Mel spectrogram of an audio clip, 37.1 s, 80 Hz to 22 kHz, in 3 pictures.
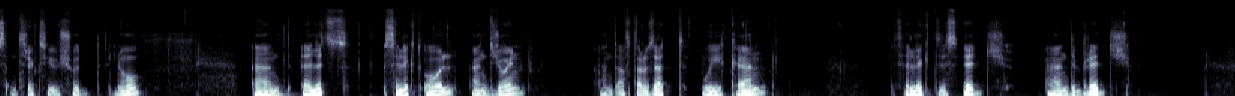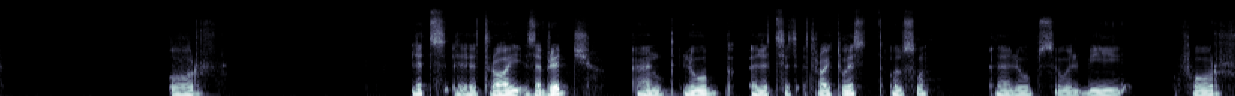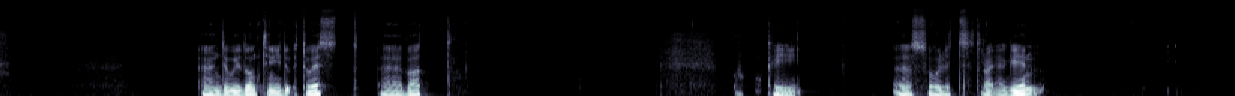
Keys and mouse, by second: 0.0 ctrl+middle drag, 0.5-2.2 middle drag, 2.8 Tab, 3.1 alt+middle click, 3.6 Tab, 4.2 a, 5.1 ctrl+j, 5.5 Tab, 6.1 alt+shift+middle click, 6.6 alt+middle click, 7.0 z, 7.4 alt+middle click, 7.8 ctrl+middle click, 8.2 alt+shift+middle click, 8.5 ctrl+middle click, 9.2 2, 9.5 click, 9.9 shift+click, 10.4-11.2 alt+middle drag, 14.4-16.0 middle drag, 16.6-17.7 drag, 21.0-28.1 drag, 28.5 alt+middle click, 30.0-31.2 drag, 31.6-33.0 alt+middle drag, 33.3 ctrl+z, 33.9 alt+click, 34.5 alt+middle click, 35.9 KP_1, 36.9 middle click.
